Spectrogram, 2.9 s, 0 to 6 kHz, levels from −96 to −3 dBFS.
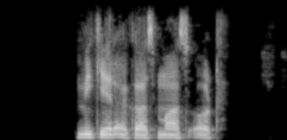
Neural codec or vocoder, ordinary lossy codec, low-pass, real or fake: none; Opus, 64 kbps; 5.4 kHz; real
